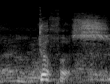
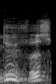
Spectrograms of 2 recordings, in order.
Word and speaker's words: Duffus: Tyrone Duffus. Okay. That's how we're going to pronounce it, because that's what we think it is. Right. Rather than Duffus, which is something very unflattering in America.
